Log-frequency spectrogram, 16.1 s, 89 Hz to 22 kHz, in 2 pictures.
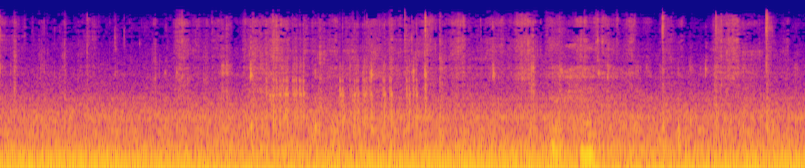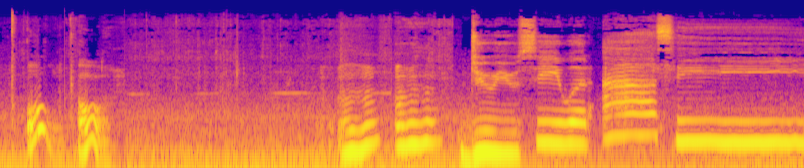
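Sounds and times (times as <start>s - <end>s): low rumble inside car: 0.0s - 16.0s.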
